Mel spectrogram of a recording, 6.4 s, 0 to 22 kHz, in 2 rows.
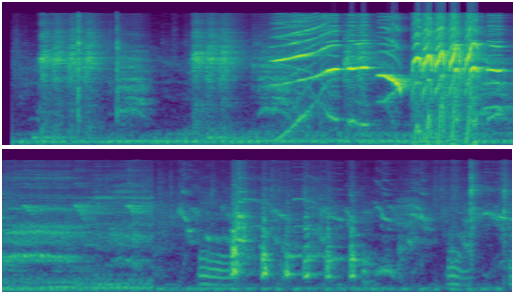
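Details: White-rumped shama singing on 17 April 2024: varied whistled phrases with steep sweeping notes and rapid slurs, mixed with sharp clicking notes and a low steady hum underneath.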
